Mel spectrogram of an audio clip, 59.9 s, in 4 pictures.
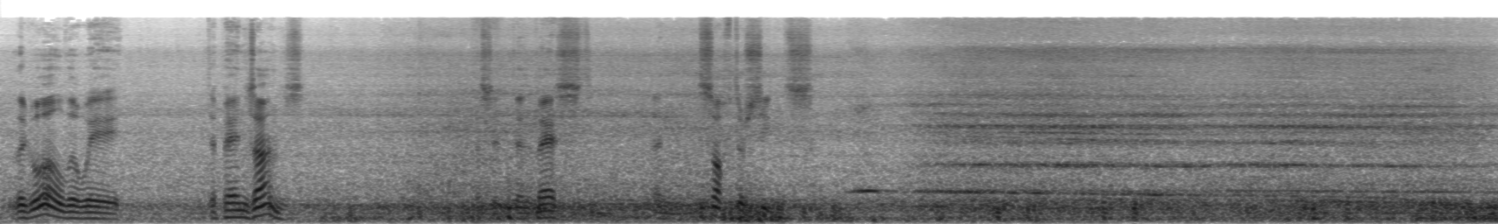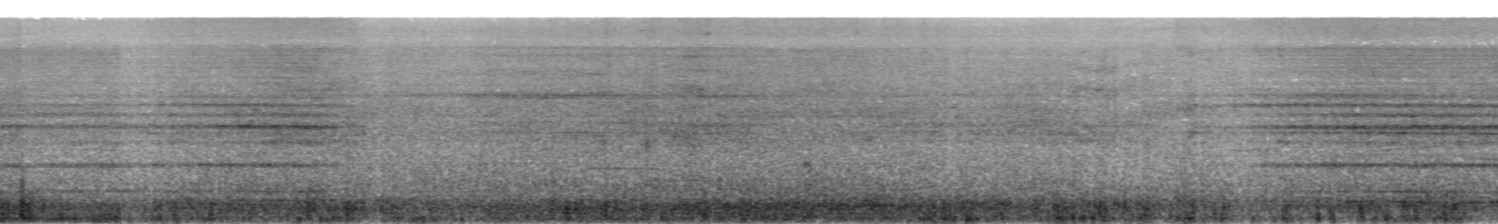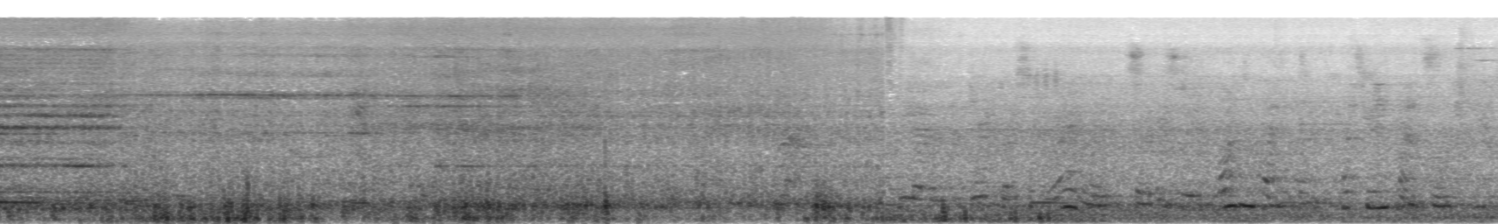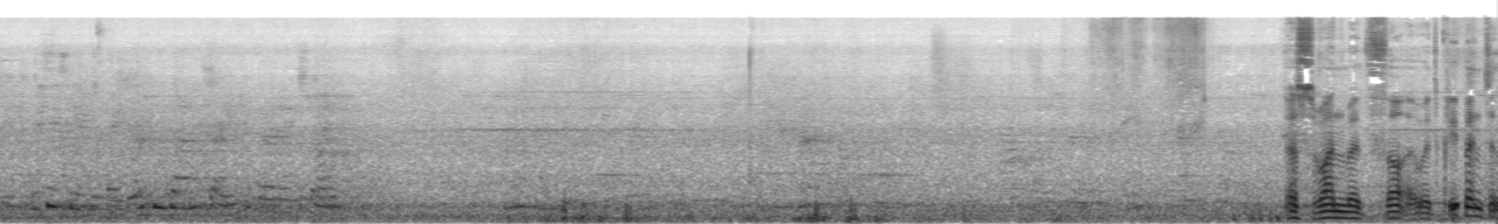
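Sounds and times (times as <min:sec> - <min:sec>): train wheels rumbling: 0:02.9 - 0:38.9.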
